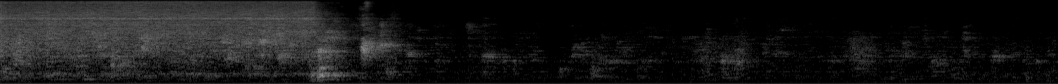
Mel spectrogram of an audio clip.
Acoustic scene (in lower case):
restroom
